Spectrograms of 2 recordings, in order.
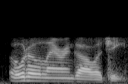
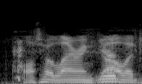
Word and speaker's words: otolaryngology: How do you pronounce that very long word? Otolaryngology. That's what I thought. All right. Otolaryngology.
